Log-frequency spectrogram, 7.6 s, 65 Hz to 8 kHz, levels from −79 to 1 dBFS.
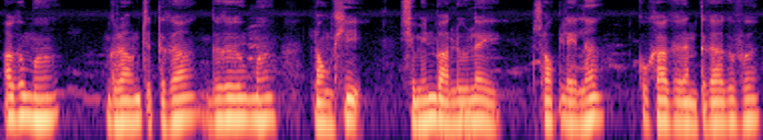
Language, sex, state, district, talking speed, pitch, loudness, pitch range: Wancho, male, Arunachal Pradesh, Longding, 125 wpm, 130 Hz, -14 LUFS, 125-135 Hz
